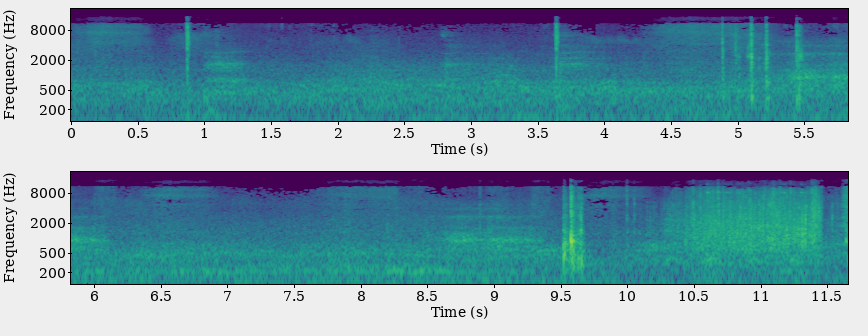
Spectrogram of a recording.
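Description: Wires and metal parts click and scrape as hands work.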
